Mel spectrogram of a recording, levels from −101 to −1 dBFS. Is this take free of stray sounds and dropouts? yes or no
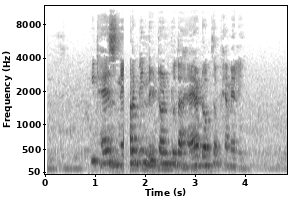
no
